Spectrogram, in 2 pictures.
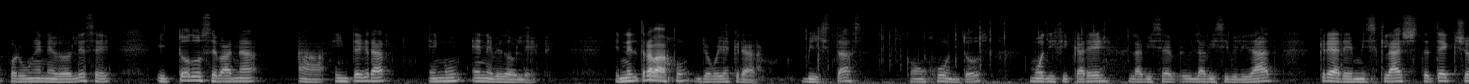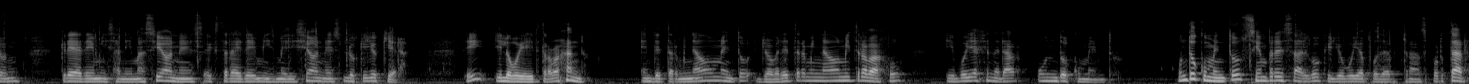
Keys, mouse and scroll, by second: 0.3 ctrl+click, 2.0 p, 3.3 ctrl+shift+click, 4.6 ctrl+shift+click, 6.6 t, 7.2 click, 7.8-18.8 typing, 14.6 Return, 18.9 click, 20.7 y, 21.5 ctrl+shift+click, 23.5 g, 24.5 ctrl+click, 25.5 t, 26.2 click, 26.7-29.3 typing.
